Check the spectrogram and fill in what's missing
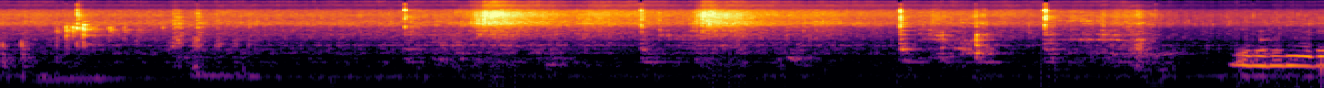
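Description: Ghee sizzles as a prawn malai curry is stirred, with repeated scraping strokes and clinks of a spoon against the pan over a steady close frying hiss; no one speaks.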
